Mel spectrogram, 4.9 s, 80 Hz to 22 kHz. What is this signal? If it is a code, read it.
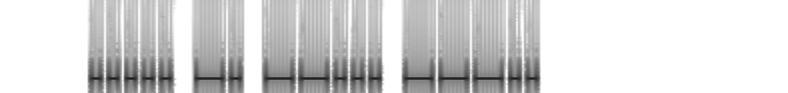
Morse code, heard as a keyed tone, about 22 wpm, 700 Hz. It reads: 5N78
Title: Common Cut Numbers - 4-Digit 22wpm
